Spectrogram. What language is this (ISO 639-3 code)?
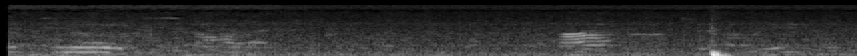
zho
